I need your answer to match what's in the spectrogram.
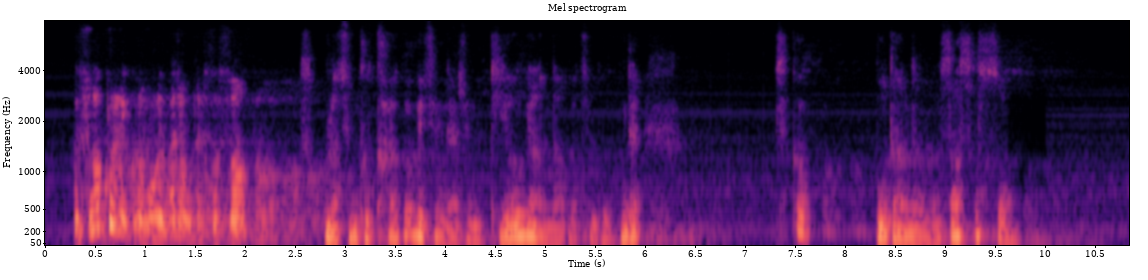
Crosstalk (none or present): none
